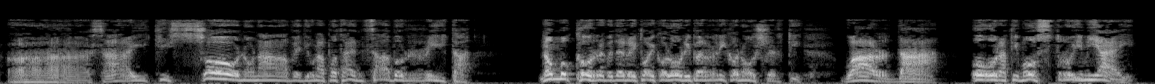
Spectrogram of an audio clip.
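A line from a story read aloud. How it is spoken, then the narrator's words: Thundering yell. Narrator (Italian): urlò con voce tonante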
